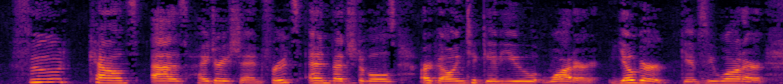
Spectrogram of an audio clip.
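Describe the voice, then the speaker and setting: With hardly any pauses, a woman speaks at a fairly slow pace in an unremarkable speaking voice, medium in pitch with ordinary pitch variation. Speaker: podcast co-host. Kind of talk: casual chat.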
